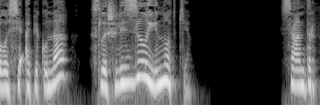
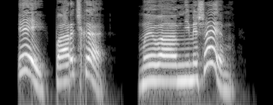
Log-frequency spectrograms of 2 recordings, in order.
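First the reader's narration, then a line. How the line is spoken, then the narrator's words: Redhead shouting. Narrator (Russian): крикнул рыжий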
